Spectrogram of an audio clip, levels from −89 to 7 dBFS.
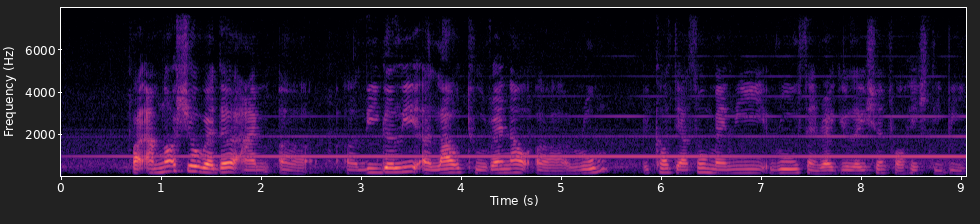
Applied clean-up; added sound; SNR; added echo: none; Wind instrument, woodwind instrument; 11 dB; none.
